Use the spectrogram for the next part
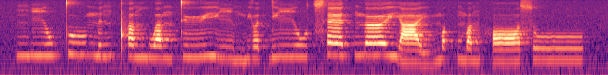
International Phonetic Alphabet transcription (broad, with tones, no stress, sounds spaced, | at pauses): ŋ iː˨ w t̪ uː˧ n̪ ɪ˨˥ ŋ pʰ ɐ˧ ŋ w ɐ˨ ŋ t̪ yː˨˥ j iː˨˩ m j ɵ˨ t̚ j iː˧ w t͡sʰ ɛː˥ k̚ n̪ œː˥ j aː˨˩ j m ɐ˥ k̚ m ɐ˧ ŋ h ɔː˨˧ s uː˥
